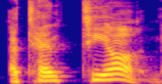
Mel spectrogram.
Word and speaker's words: attention: It should be attention. – Attention. – Why is T-I-O-N pronounced shun? right?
